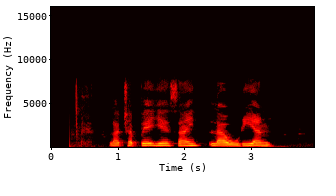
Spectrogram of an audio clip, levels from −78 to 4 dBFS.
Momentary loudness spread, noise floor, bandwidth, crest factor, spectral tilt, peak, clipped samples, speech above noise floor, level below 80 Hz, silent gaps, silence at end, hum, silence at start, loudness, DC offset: 11 LU; -65 dBFS; 8 kHz; 16 dB; -6 dB/octave; -14 dBFS; under 0.1%; 38 dB; -66 dBFS; none; 0.65 s; none; 0.9 s; -28 LUFS; under 0.1%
